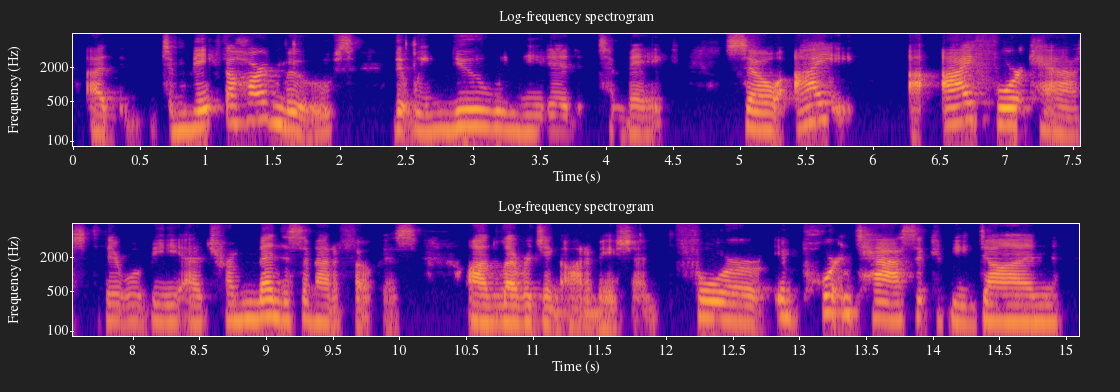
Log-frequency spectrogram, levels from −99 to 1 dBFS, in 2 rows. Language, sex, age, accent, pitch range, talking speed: English, female, 40-59, American, 150-195 Hz, 140 wpm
